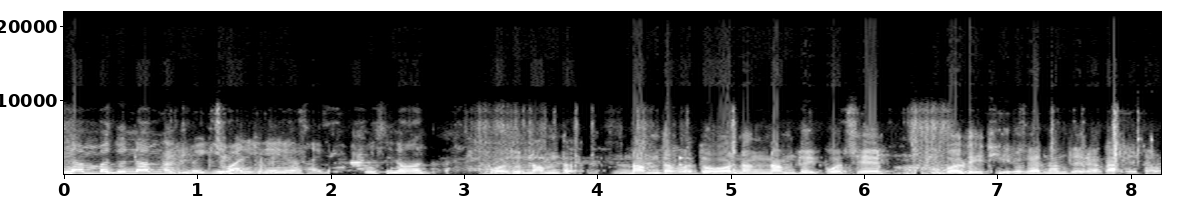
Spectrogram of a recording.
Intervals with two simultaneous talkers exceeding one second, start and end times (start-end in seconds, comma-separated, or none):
none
